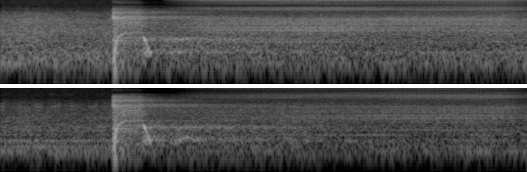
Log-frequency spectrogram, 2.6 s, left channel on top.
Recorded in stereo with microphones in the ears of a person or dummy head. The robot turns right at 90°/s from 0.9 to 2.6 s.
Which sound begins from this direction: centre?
A drill, at 0.6 s.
